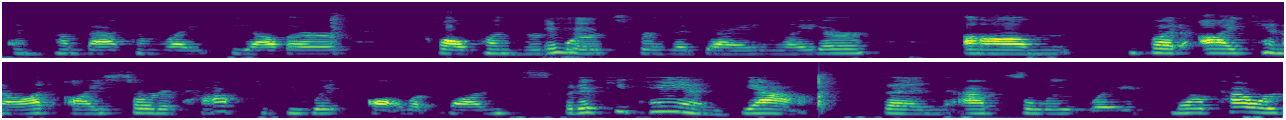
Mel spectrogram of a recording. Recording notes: We had a few technical difficulties this week so please forgive the audio quality.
